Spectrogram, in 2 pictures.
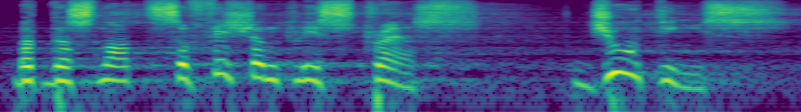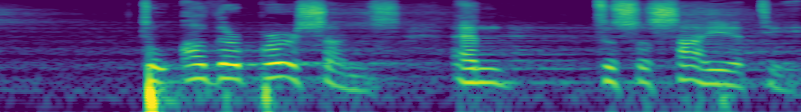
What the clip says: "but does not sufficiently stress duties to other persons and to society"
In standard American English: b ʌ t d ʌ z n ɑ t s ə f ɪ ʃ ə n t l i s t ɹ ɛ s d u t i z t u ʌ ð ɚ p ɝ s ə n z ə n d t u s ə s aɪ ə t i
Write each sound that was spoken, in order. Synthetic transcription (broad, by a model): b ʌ t d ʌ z n ɑ t s ə f ɪ ʃ ə n t l i s t ɹ ɛ s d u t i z t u ʌ ð ɚ p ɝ s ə n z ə n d t u s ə s aɪ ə t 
